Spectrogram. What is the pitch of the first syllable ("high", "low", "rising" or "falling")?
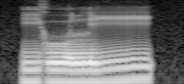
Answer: low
